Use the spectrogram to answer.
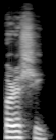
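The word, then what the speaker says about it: Pazhassi: It is pronounced as parashi.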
